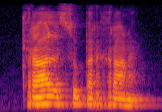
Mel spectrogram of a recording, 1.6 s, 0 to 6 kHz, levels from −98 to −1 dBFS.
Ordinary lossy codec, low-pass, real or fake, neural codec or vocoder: none; 5.4 kHz; real; none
